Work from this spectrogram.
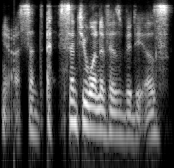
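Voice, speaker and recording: A woman's voice: rumbling low, a little fast, breathy edge, no room sound. A woman chatting casually on a stream, giggling often and restarting her sentences, on a dull lo-fi mic. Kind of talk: casual chat.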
